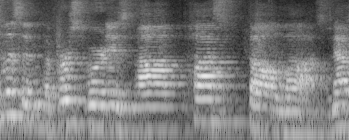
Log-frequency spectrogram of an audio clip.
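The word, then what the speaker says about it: ἀπόστολος: The first word is, now just listen, the first word is apostolos. Now say it. Apostolos. Now here's how you pronounce the next word.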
